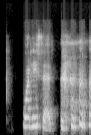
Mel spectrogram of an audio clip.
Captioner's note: laughs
